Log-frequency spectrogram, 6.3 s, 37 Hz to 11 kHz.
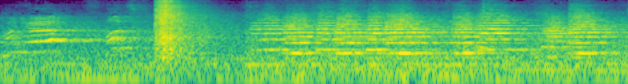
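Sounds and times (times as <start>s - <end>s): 
sharp crack: 1.5s - 2.6s
military trumpet call outdoors at a farewell ceremony for the president: 1.6s - 6.2s.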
